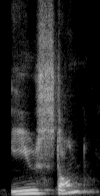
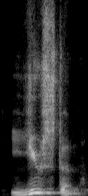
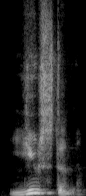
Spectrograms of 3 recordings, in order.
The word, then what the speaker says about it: Euston: say this one so you might think eu eu euston not quite it's just houston houston this is a really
